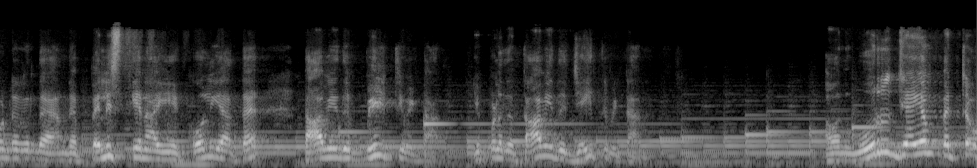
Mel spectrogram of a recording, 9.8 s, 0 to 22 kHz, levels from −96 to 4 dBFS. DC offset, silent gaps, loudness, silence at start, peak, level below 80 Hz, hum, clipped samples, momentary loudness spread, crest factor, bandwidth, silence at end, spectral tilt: under 0.1%; none; -29 LUFS; 0 s; -10 dBFS; -56 dBFS; none; under 0.1%; 16 LU; 20 dB; 13 kHz; 0 s; -5 dB/octave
